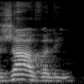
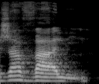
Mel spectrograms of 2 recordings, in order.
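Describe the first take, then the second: First: The stress is on the first syllable. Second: The stress is on the middle syllable. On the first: "se o já fosse mais forte, a pronúncia seria javali?" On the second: "se o vá fosse mais forte, seria javali"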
